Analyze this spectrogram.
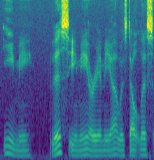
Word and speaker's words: amia: is in my herbal we should probably pronounce Amy in two syllables as Amy this amia remya was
